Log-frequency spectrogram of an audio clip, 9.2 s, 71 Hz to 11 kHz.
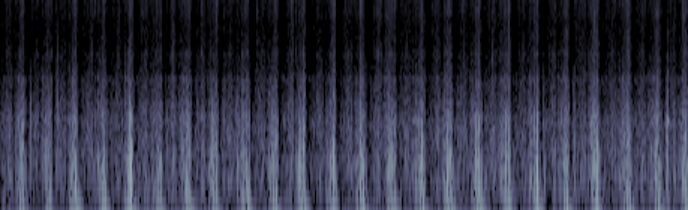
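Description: A thin bamboo ear-pick stick scratches a grey synthetic-fur microphone windscreen in a steady back-and-forth rhythm. Each of about 21 soft, muffled rasps is deep and rumbling, with almost no bright high end.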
